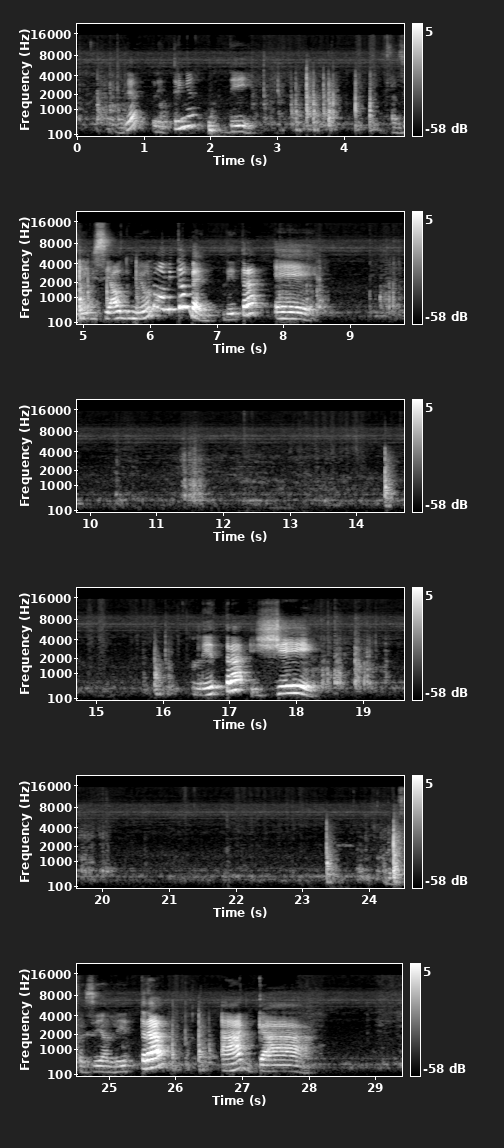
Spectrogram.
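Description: A young woman talks with animation, close by.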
